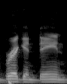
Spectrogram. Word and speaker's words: Brigandine: it whatever brigand sounds a lot better than brig and dean brigandine sounds like a toothpaste that being said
